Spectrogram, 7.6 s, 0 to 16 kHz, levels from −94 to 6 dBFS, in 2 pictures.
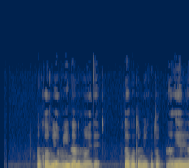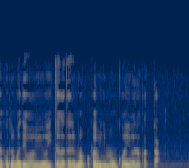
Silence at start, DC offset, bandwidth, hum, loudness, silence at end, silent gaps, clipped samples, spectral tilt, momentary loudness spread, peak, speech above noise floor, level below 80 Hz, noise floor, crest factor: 0.75 s; under 0.1%; 10.5 kHz; none; -27 LUFS; 0.65 s; none; under 0.1%; -7.5 dB/octave; 13 LU; -12 dBFS; 41 dB; -80 dBFS; -68 dBFS; 16 dB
